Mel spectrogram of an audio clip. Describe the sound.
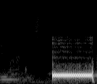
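A single steady electronic ringing tone from a phone call sounds loudly for about half a second, following a brief murmur of faint voice at the start.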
